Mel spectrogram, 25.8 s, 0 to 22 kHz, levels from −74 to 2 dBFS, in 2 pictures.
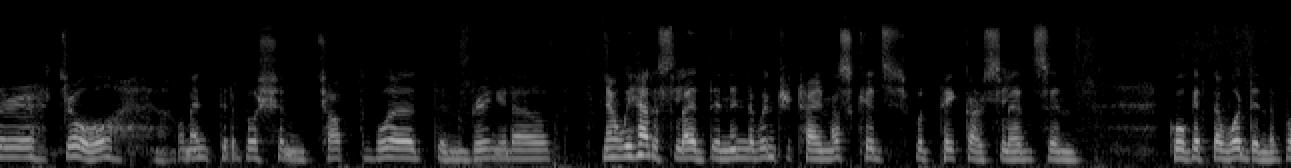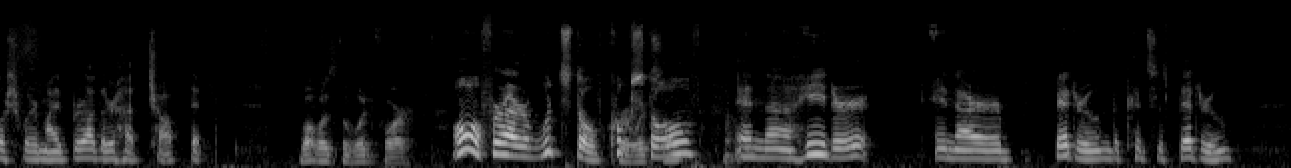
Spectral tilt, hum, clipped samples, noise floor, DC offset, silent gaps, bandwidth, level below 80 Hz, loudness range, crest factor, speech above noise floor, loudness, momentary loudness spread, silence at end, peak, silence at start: -5 dB/octave; none; under 0.1%; -66 dBFS; under 0.1%; none; 16 kHz; -70 dBFS; 10 LU; 22 dB; 34 dB; -33 LUFS; 15 LU; 0.6 s; -12 dBFS; 0 s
